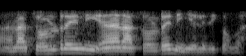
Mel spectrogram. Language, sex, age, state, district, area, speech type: Tamil, female, 45-60, Tamil Nadu, Madurai, urban, conversation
